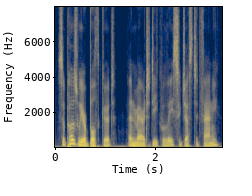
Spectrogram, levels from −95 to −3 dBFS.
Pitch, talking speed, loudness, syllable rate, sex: 125 Hz, 195 wpm, -19 LUFS, 6.6 syllables/s, male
